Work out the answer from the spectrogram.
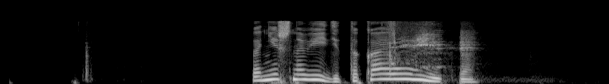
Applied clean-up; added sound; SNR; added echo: neural mask model RNNoise.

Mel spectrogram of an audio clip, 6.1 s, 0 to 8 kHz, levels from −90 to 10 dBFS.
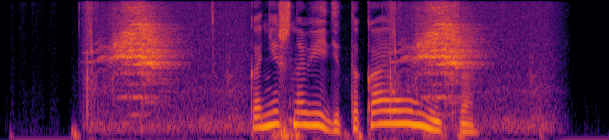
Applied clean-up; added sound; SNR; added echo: none; Cat; 2 dB; none.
